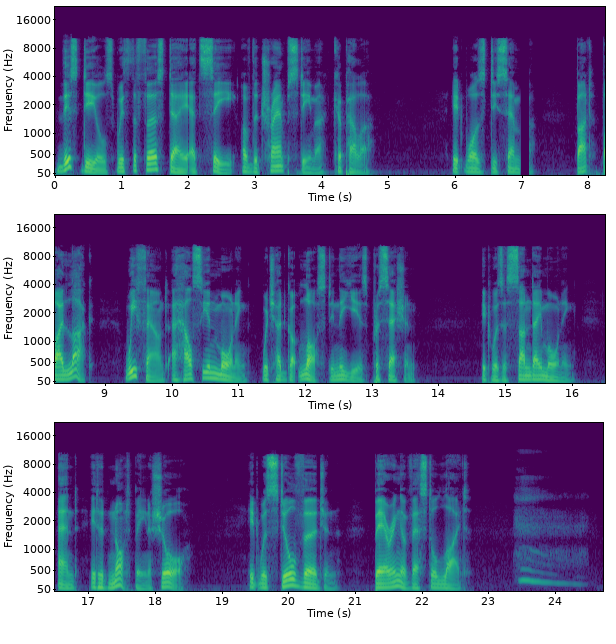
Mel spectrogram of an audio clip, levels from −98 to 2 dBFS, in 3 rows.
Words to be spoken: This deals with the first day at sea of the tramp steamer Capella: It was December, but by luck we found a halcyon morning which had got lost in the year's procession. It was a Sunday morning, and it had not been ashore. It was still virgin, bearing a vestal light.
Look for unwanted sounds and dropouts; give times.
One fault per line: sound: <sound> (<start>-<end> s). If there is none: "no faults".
sound: dropout (7.0-7.1 s)
sound: sigh (23.4-24.5 s)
